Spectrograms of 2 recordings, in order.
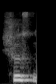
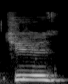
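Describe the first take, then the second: First: The word begins with a 'sh' sound. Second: The word begins with a 'ch' sound. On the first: The speaker calls it wrong. "শুজ না" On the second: The speaker calls it right. "চ, চয়ের মতো চুজ"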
